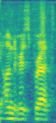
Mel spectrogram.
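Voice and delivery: usual speaking voice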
